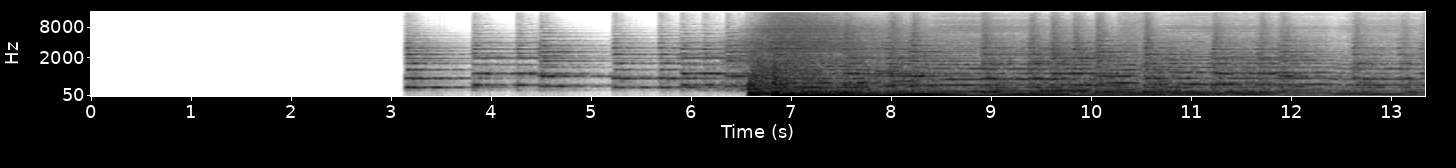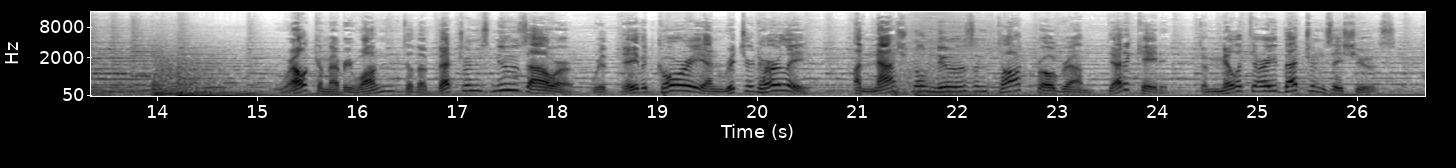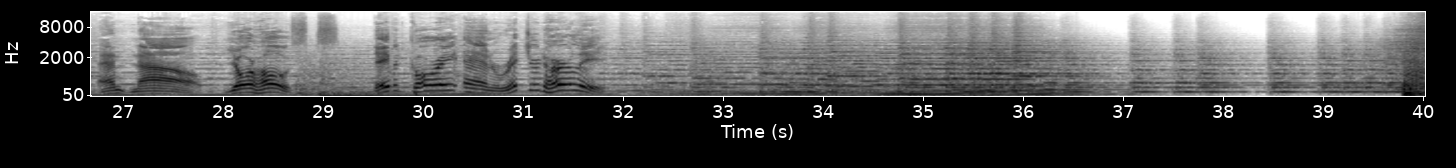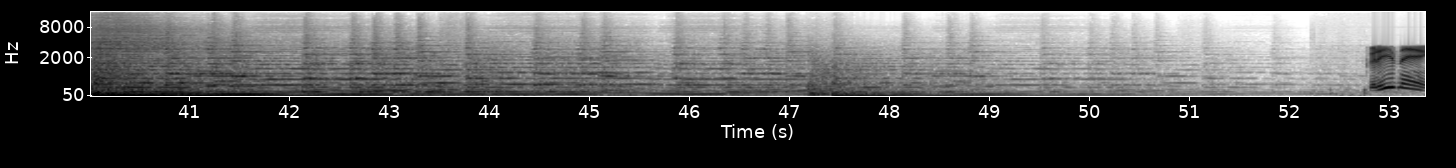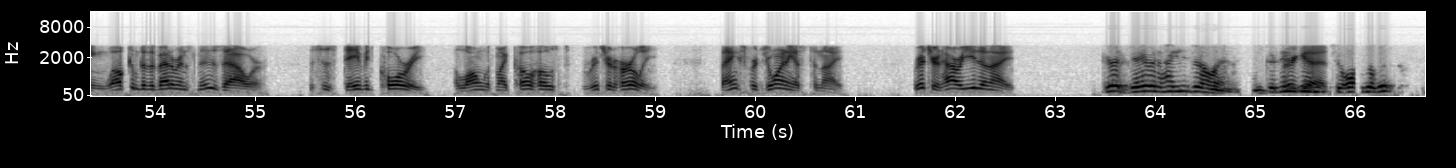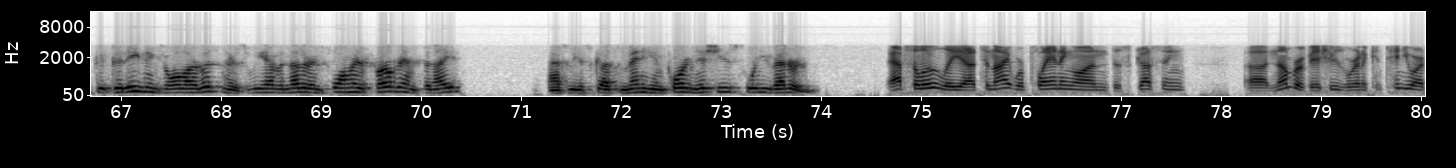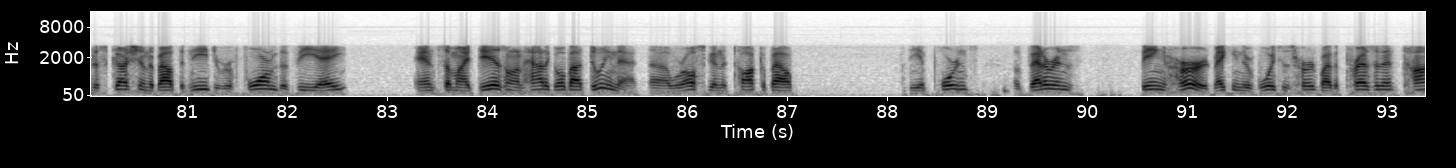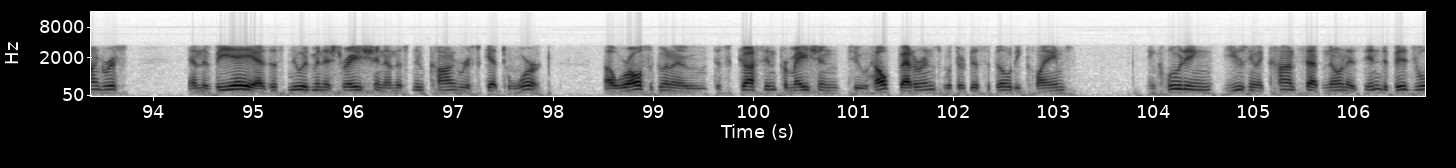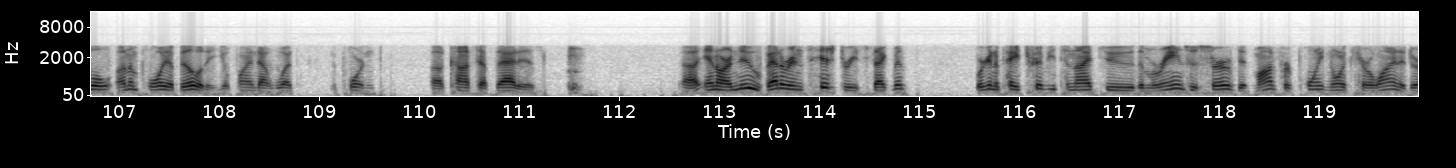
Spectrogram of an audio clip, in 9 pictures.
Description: News and talk show about military veterans issues, including VA benefits and all related topics.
